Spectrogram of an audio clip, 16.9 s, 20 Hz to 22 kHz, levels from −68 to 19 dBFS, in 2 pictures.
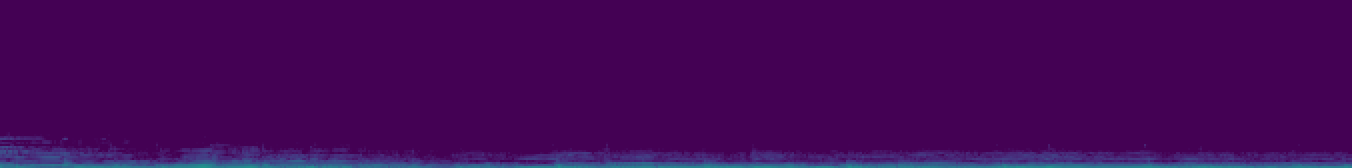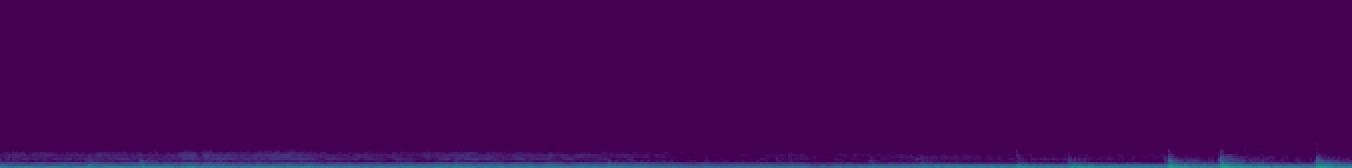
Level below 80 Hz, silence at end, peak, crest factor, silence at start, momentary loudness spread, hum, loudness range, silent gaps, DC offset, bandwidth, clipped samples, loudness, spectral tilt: -52 dBFS; 0 s; -12 dBFS; 20 dB; 0 s; 10 LU; none; 6 LU; none; under 0.1%; 4.7 kHz; under 0.1%; -34 LUFS; -11 dB/octave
